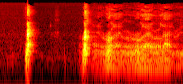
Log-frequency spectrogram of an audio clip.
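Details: An Italian Greyhound, growling at a neighbour's dog, gives two sharp barks, then a low, rumbling growl that holds steady for about two seconds.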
